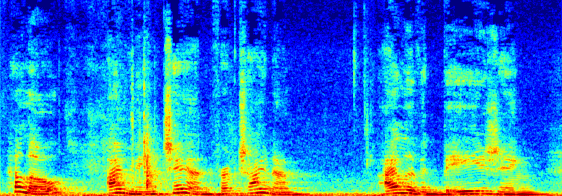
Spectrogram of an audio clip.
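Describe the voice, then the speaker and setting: A woman's voice: medium pitch, lively intonation, unhurried, close to an everyday voice. Woman reader as a brave young boy, storybook; distant mic, background noise. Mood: proud.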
